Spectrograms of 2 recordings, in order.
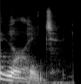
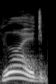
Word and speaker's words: world: Repeat, soon you'll move up in the world. We've worked on the pronunciation of world before, remember? Let's repeat it, elongating the word so it's easier to say.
